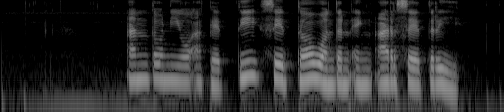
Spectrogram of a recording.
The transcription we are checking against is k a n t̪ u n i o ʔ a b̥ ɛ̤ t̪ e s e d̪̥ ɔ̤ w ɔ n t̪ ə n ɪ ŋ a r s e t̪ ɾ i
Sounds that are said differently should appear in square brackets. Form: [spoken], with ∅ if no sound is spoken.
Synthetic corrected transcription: [ʔ] a n t̪ [o] n i o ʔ a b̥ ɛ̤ t̪ [i] s e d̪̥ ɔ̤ w ɔ n t̪ ə n ɪ ŋ a r s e t̪ ɾ i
